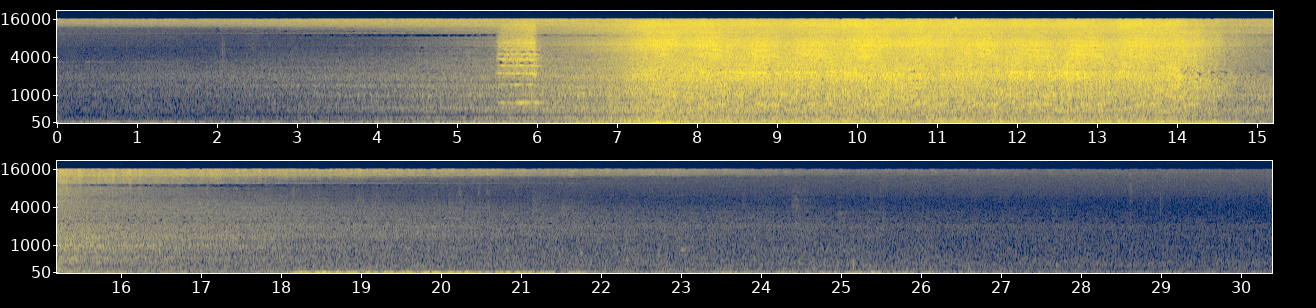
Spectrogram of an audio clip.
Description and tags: Sapsan high-speed train Moscow to Saint-Petersburg passing small train station, Moscow area OMNI mics
High-speed train named "Sapsan" that rides a route between Moscow & Saint-Petersburg passes small train station.
rail-road, high-speed, train, Moscow, express-train, doppler, Saint-Petersburg, by, Russia, Sapsan, rail, passenger-train, passing, pass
